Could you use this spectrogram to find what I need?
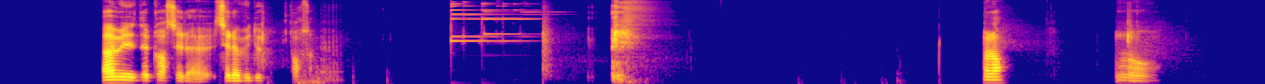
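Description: A young man speaks with animation, close to a headset microphone, in short bursts.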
